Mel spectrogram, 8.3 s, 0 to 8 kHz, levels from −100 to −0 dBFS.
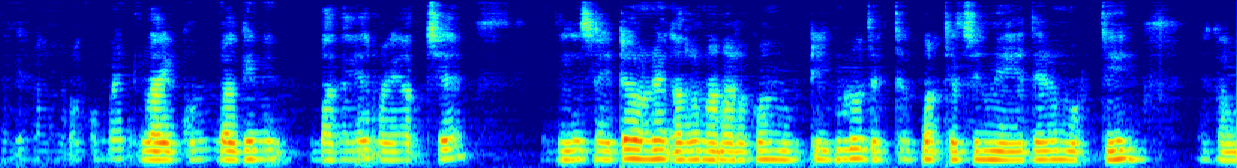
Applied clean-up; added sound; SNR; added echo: neural mask model DeepFilterNet 3.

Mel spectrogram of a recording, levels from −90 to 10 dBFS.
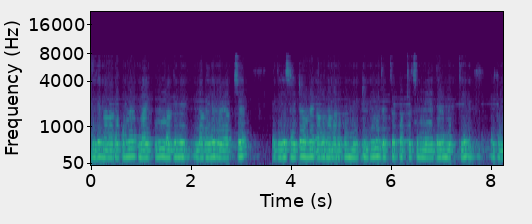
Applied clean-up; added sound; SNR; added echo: neural separator model SepFormer DNS4.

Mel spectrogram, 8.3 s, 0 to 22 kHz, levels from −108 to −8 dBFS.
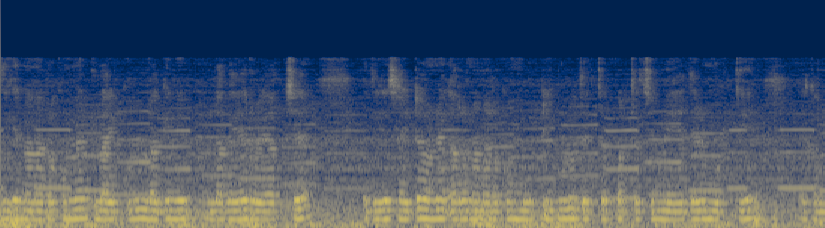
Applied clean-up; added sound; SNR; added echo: none; Wind instrument, woodwind instrument; 20 dB; reverberation time 0.2 s.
